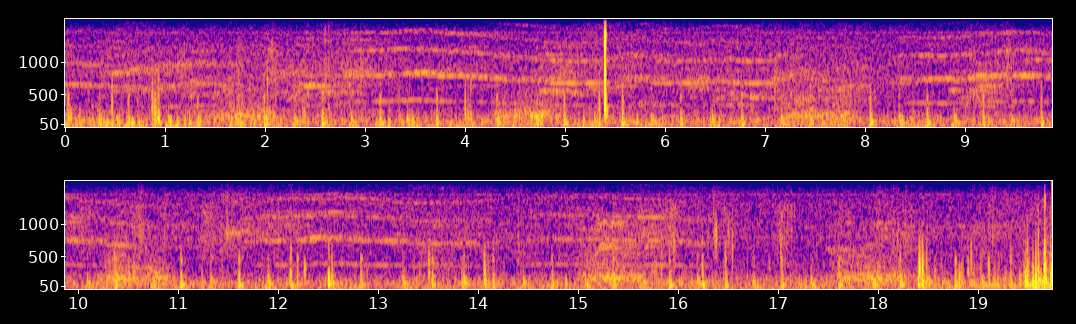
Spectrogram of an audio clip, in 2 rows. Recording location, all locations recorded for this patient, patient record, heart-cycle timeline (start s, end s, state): mitral valve (MV)
aortic valve (AV)+pulmonary valve (PV)+tricuspid valve (TV)+mitral valve (MV)
#Age: Child
#Sex: Female
#Height: 123.0 cm
#Weight: 31.2 kg
#Pregnancy status: False
#Murmur: Absent
#Murmur locations: nan
#Most audible location: nan
#Systolic murmur timing: nan
#Systolic murmur shape: nan
#Systolic murmur grading: nan
#Systolic murmur pitch: nan
#Systolic murmur quality: nan
#Diastolic murmur timing: nan
#Diastolic murmur shape: nan
#Diastolic murmur grading: nan
#Diastolic murmur pitch: nan
#Diastolic murmur quality: nan
#Outcome: Normal
#Campaign: 2015 screening campaign
0.00	8.14	unannotated
8.14	8.34	diastole
8.34	8.46	S1
8.46	8.60	systole
8.60	8.70	S2
8.70	8.88	diastole
8.88	9.00	S1
9.00	9.14	systole
9.14	9.24	S2
9.24	9.46	diastole
9.46	9.54	S1
9.54	9.72	systole
9.72	9.84	S2
9.84	10.10	diastole
10.10	10.20	S1
10.20	10.36	systole
10.36	10.50	S2
10.50	10.74	diastole
10.74	10.88	S1
10.88	11.00	systole
11.00	11.12	S2
11.12	11.32	diastole
11.32	11.42	S1
11.42	11.56	systole
11.56	11.70	S2
11.70	11.88	diastole
11.88	11.98	S1
11.98	12.10	systole
12.10	12.24	S2
12.24	12.48	diastole
12.48	12.62	S1
12.62	12.78	systole
12.78	12.92	S2
12.92	13.22	diastole
13.22	13.34	S1
13.34	13.50	systole
13.50	13.62	S2
13.62	13.84	diastole
13.84	13.96	S1
13.96	14.14	systole
14.14	14.24	S2
14.24	14.46	diastole
14.46	14.56	S1
14.56	14.70	systole
14.70	14.82	S2
14.82	15.06	diastole
15.06	15.18	S1
15.18	15.28	systole
15.28	15.40	S2
15.40	15.60	diastole
15.60	15.72	S1
15.72	15.88	systole
15.88	16.00	S2
16.00	16.18	diastole
16.18	19.74	unannotated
